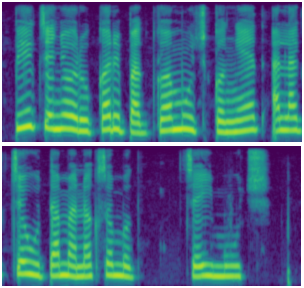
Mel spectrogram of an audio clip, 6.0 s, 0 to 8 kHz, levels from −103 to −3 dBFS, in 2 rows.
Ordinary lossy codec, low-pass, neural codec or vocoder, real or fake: none; 7.2 kHz; none; real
